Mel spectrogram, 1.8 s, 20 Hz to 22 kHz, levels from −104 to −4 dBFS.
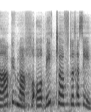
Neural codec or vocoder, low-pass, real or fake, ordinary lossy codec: codec, 44.1 kHz, 2.6 kbps, DAC; 14.4 kHz; fake; none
